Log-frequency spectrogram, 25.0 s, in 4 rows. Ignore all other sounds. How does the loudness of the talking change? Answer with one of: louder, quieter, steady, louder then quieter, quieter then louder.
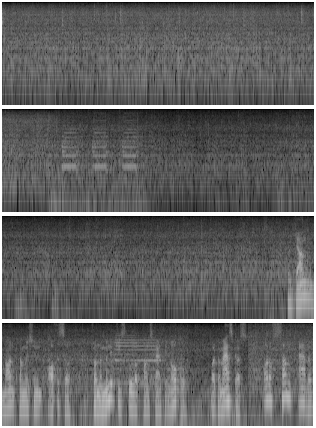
steady.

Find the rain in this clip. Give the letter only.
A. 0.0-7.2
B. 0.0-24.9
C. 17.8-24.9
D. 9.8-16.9
B.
